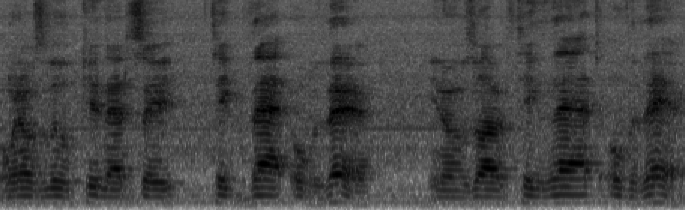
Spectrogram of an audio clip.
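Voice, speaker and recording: Through audible room echo and noticeable background noise, a man with an American accent speaks at a very fast pace with monotone, flat intonation. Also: fairly low pitch for a man. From US Virgin Islands (Saint Croix), then Florida from 13. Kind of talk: casual chat.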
